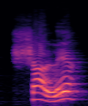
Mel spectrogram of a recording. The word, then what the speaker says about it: chalé: Chalé, oxítona, é um tipo de cabana.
